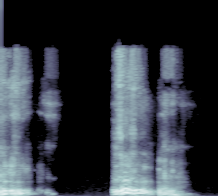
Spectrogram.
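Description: A man's voice: the tail of a spoken phrase, then about a second in a short nonverbal vocal sound in two quick parts, a brief laugh or clearing of the throat.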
